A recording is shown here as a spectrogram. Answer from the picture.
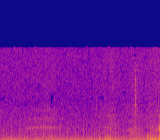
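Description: Near silence with a low, steady electrical hum.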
